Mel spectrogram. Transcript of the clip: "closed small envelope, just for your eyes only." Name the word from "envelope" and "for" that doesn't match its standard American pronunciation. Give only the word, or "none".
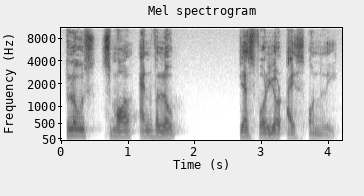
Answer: none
